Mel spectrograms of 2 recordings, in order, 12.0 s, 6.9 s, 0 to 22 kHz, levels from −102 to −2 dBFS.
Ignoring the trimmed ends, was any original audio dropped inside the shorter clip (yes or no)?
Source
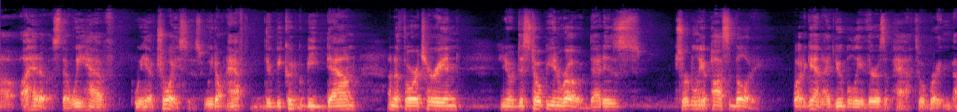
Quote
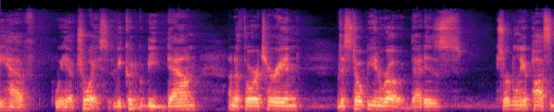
yes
